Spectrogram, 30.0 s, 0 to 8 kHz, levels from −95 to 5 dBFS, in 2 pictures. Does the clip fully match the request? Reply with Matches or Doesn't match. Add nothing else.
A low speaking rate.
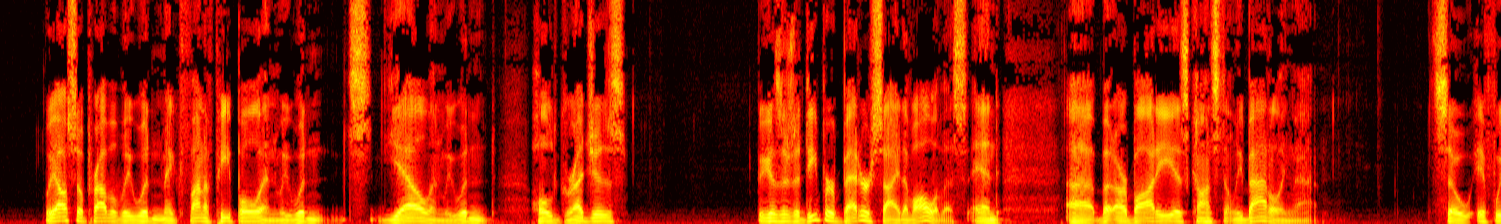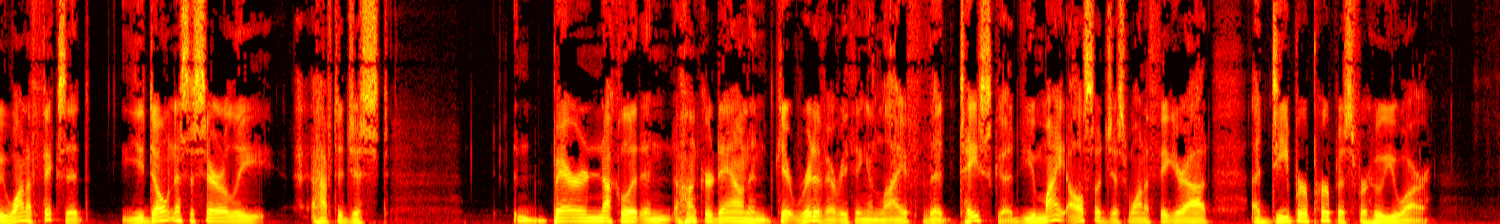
Doesn't match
